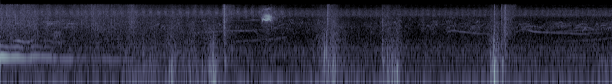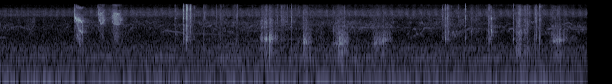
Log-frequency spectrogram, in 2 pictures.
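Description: Faint cartoon countryside ambience: soft hiss with distant bird chirps, and scattered small clicks and rustles that come thicker in the second half. The tail of a pitched vocal sound fades out at the very start, and the sound cuts off to silence right at the end.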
